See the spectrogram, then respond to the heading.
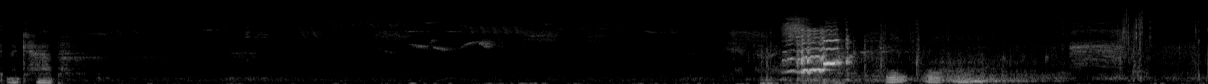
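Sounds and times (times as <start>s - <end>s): small birds chirping: 0.0s - 12.0s
bird warbling: 7.6s - 11.4s.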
